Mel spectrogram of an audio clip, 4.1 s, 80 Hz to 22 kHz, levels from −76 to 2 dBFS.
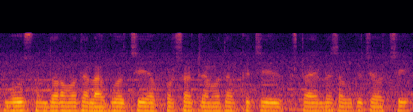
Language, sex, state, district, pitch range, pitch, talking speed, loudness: Odia, male, Odisha, Khordha, 115-120 Hz, 115 Hz, 205 wpm, -17 LUFS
